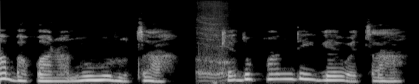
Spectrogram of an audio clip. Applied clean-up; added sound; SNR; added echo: none; Burping, eructation; 11 dB; none.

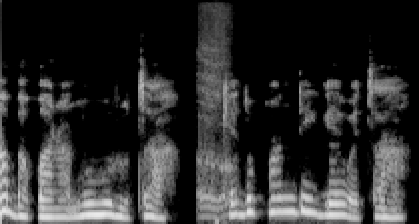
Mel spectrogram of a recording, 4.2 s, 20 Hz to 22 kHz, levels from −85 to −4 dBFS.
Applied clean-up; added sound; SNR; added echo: neural mask model Resemble Enhance denoiser.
